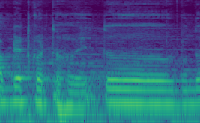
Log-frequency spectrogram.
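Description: A man's voice speaking in drawn-out, chant-like syllables, one held on a steady pitch for under a second midway.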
